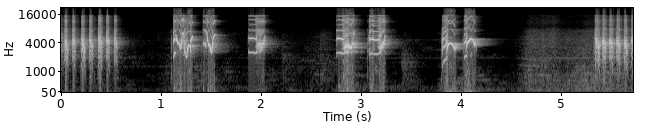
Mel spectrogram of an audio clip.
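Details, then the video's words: Lesser green leafbird (cucak ijo) on a masteran featuring imitated fighting sparrow, lovebird and sunbird: a fast trill of staccato chips opens and closes, with shrill paired chirps and squeaky upslurred notes between. "MASTERAN CUCAK IJO GACOR BONGKAR ISIAN GEREJA TARUNG,LOVEBIRD,KOLIBRI"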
